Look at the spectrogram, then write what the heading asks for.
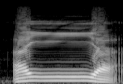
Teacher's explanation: Tidak dibaca ayyunazzala tapi ayya sambil dimasukkan ke rongga hidung. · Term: idgham bi gunnah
